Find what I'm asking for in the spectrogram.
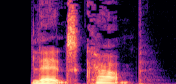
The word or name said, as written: landskamp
